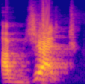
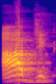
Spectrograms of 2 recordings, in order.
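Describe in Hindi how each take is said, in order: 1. बल दूसरे अक्षर पर है। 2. बल पहले अक्षर पर है। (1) "अब मेरे को इसको सेकंड को स्ट्रेस देना पड़ेगा" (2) "ये अ को आ बोलता है तो ये ऑब्जेक्ट"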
